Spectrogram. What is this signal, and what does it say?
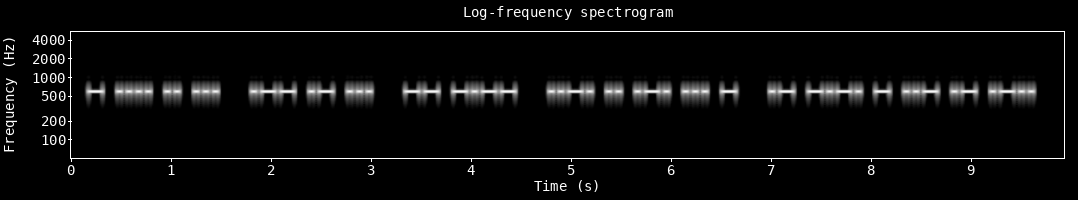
Morse code, heard as a keyed tone, about 25 wpm, 600 Hz. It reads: THIS WAS MY FIRST ACTUAL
